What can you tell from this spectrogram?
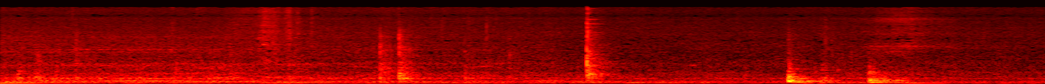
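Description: Water boiling in an aluminium pot with a low steady rumble, broken by four sharp knocks of a metal slotted spoon against the pot as it stirs. The loudest knock comes about six seconds in.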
